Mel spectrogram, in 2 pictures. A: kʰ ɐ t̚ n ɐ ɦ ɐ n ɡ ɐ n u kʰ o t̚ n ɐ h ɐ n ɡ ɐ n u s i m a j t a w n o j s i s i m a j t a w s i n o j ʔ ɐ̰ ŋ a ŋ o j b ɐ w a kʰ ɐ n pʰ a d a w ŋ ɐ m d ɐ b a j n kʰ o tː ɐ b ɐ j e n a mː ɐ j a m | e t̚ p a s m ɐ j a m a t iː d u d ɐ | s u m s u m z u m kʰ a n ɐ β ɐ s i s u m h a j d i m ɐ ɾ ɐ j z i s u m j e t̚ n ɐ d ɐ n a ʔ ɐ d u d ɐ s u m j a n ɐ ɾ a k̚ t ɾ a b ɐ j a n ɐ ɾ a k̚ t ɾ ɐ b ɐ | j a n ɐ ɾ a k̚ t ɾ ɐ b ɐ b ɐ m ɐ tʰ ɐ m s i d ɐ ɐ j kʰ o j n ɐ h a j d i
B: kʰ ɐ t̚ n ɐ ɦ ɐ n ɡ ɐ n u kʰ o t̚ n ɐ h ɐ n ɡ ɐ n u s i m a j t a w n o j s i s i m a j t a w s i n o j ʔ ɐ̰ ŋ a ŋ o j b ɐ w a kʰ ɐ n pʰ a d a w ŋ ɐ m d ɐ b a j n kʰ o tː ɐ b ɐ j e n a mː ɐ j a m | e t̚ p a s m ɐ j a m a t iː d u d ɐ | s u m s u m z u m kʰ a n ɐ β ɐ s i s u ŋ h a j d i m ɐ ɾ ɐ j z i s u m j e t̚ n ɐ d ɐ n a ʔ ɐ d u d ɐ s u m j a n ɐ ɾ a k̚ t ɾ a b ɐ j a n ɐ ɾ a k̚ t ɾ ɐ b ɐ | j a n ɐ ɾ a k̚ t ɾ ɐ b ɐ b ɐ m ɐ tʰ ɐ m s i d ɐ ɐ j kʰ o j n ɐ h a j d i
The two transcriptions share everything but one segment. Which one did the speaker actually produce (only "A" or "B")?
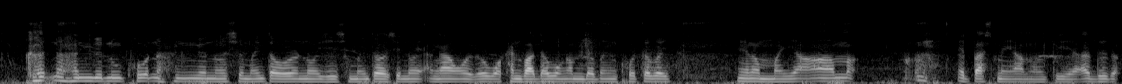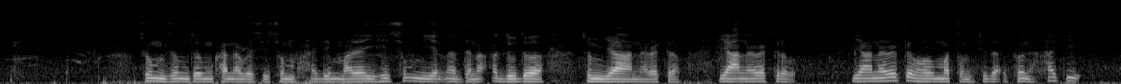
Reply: A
